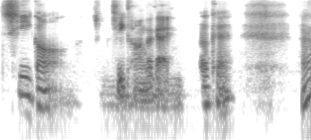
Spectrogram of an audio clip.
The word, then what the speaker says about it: qigong: Yes, and she said that it is pronounced Qigong.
